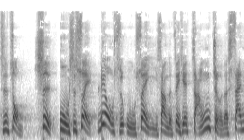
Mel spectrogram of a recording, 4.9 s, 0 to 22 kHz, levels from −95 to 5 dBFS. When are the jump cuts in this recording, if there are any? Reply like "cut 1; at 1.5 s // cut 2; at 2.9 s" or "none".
cut 1; at 1.1 s

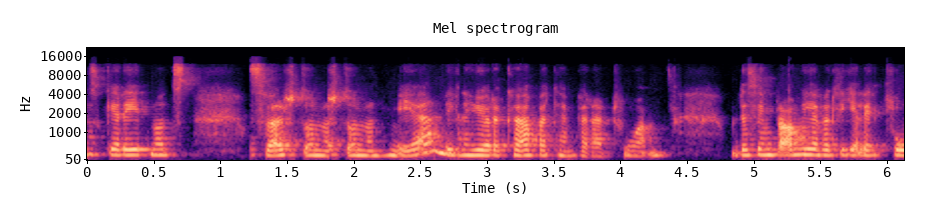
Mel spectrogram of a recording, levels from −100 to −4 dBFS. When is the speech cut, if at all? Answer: cut 1; at 1.2 s // cut 2; at 1.8 s // cut 3; at 2.8 s

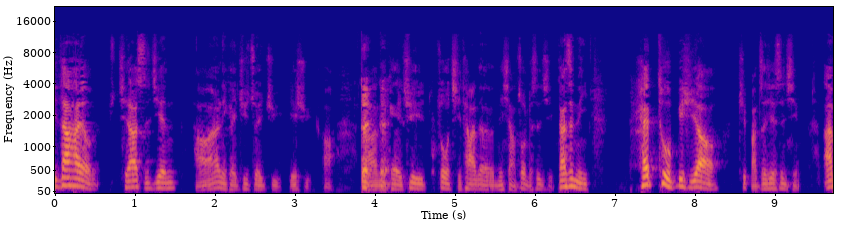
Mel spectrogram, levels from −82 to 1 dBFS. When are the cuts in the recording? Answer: none

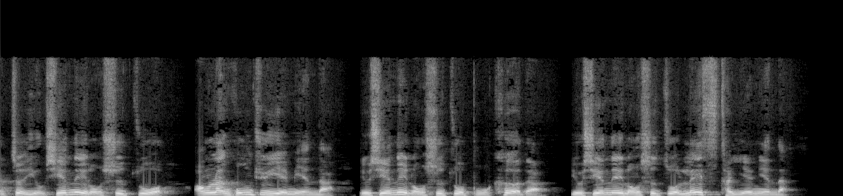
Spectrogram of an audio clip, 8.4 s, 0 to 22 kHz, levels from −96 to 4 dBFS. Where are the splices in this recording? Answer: none

